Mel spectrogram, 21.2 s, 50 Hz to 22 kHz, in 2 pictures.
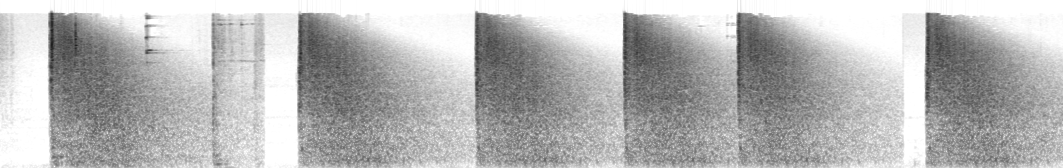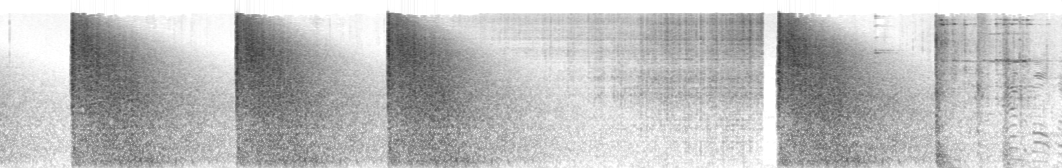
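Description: A .50 BMG rifle fires repeatedly at a 150 lb slam ball outdoors, with about ten loud, sharp shots spaced a second or two apart, each followed by a long ringing echo that decays before the next round.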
